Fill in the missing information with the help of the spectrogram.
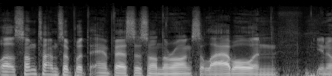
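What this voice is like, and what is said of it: Usual voice. Nothing is said of it.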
